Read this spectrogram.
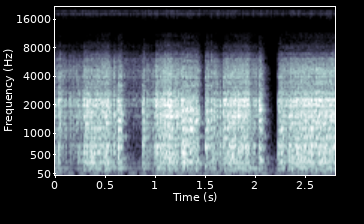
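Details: Akai AA-R40 stereo receiver with intermittent volume control: loud steady hiss and crackle with brief dropouts at zero volume, not following the volume setting; loose solder connection suspected.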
